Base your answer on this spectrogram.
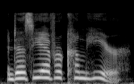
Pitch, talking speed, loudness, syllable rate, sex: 270 Hz, 270 wpm, -17 LUFS, 7.0 syllables/s, female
